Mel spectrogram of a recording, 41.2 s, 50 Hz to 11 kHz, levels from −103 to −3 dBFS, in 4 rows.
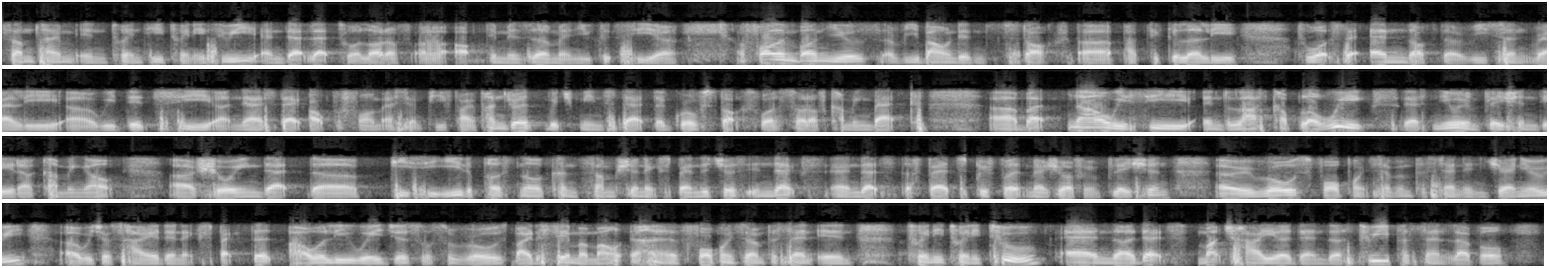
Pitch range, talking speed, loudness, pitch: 80-100 Hz, 180 wpm, -21 LUFS, 90 Hz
